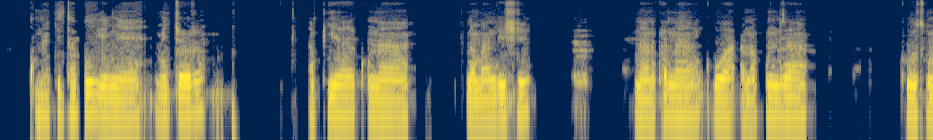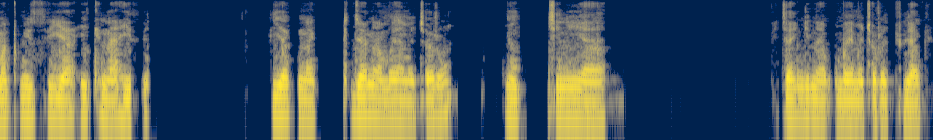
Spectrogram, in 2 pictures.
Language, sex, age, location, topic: Swahili, male, 18-24, Nakuru, education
